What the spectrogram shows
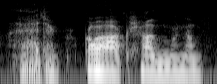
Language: Finnish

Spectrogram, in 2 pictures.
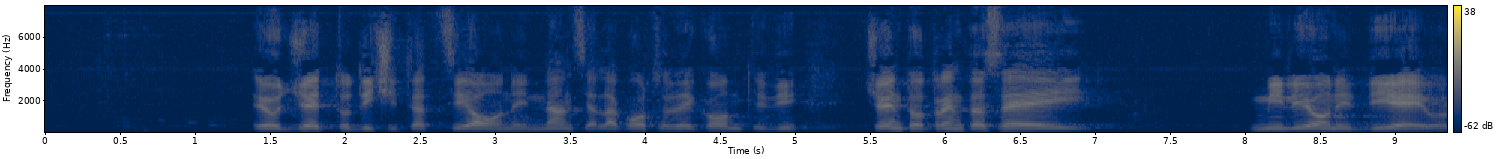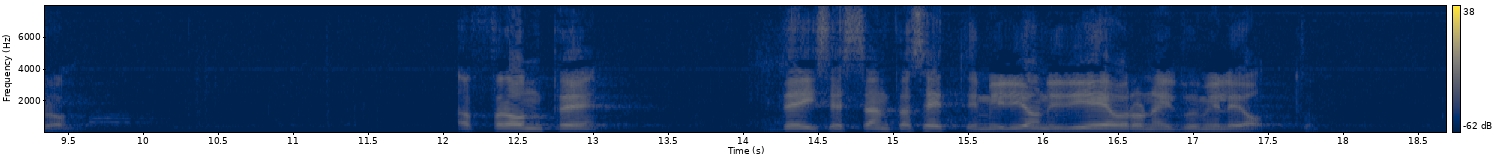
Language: Italian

